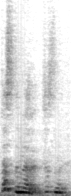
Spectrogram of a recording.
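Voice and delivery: the dean suddenly stopping himself, high; imitating the dean. Dean interrupting himself to check the outer office, high mock voice. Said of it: "And says, uh".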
